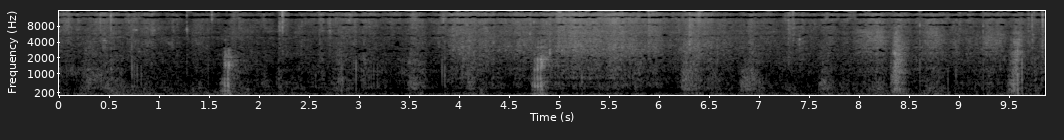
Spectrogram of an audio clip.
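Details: Young wild boar released into the wild and foraging by instinct, giving a few short, low, rough grunts spaced several seconds apart over steady rustling and snuffling in the undergrowth.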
